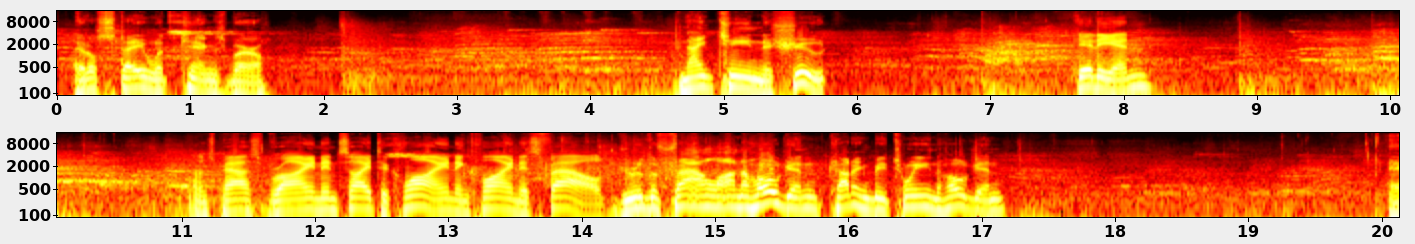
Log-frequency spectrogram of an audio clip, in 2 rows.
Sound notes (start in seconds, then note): 0.7 referee blows whistle; 5.6 crowd murmuring; 9.0 crowd murmuring; 12.5 referee blows whistle; 12.9 crowd clapping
